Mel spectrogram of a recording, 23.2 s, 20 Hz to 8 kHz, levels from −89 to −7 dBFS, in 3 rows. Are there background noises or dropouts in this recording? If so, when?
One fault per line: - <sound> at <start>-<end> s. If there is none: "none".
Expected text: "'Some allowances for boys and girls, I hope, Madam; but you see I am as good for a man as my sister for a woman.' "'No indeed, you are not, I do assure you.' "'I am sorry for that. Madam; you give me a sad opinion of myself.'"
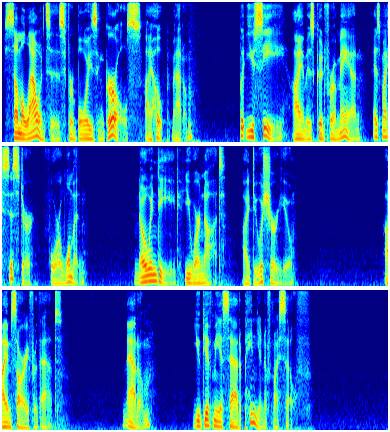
none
